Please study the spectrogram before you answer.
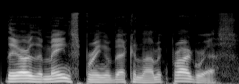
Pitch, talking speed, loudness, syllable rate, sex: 115 Hz, 175 wpm, -16 LUFS, 6.1 syllables/s, male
